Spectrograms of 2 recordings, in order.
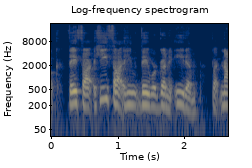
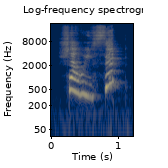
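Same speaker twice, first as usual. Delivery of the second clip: sheep voice; 7 dB louder, slower than usual. Acted.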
